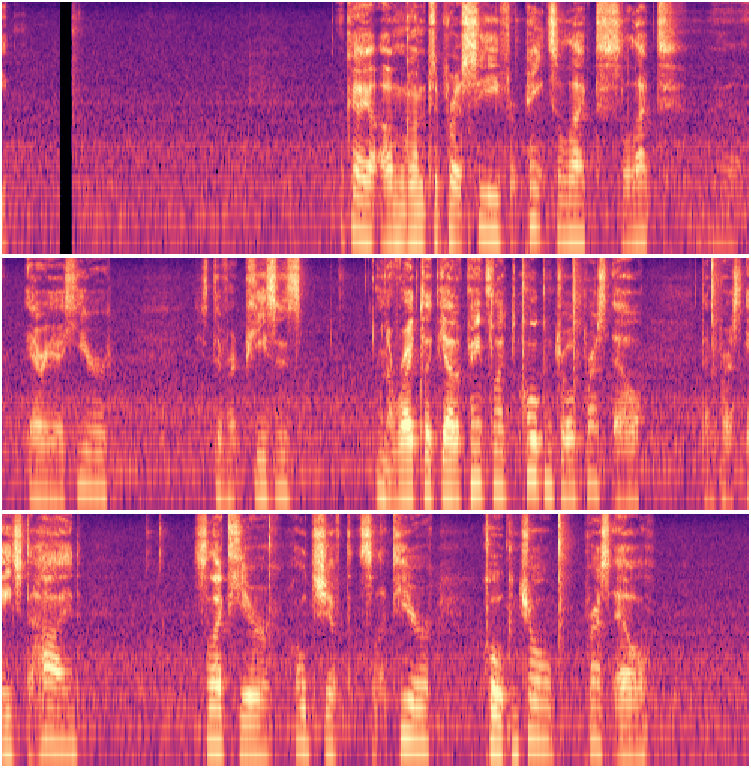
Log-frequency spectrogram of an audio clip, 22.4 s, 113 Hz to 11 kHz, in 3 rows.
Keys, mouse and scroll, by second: 0.6 Pause, 4.6 c, 5.1 click, 11.2 right click, 13.1 ctrl+l, 14.5 h, 16.3 click, 18.5 shift+click, 20.4 ctrl+i.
